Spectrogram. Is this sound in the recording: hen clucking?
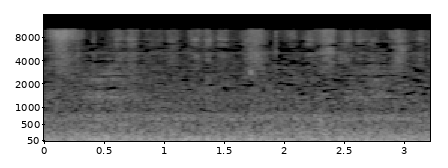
no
